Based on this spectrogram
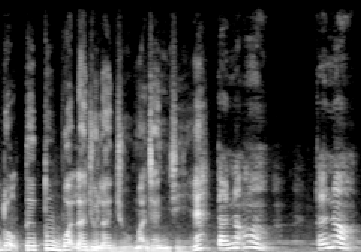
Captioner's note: in Bahasa Melayu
